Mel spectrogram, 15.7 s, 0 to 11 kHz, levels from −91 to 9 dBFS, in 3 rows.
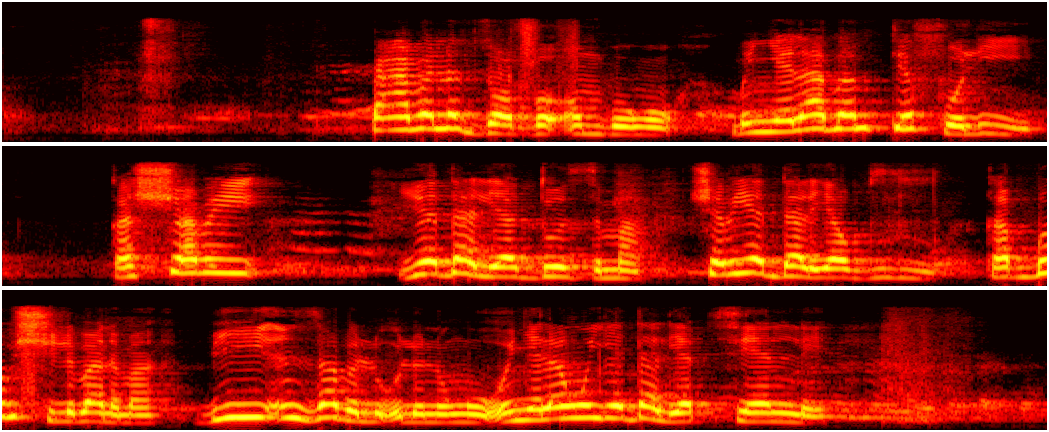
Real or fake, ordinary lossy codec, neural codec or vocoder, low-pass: real; AAC, 64 kbps; none; 7.2 kHz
